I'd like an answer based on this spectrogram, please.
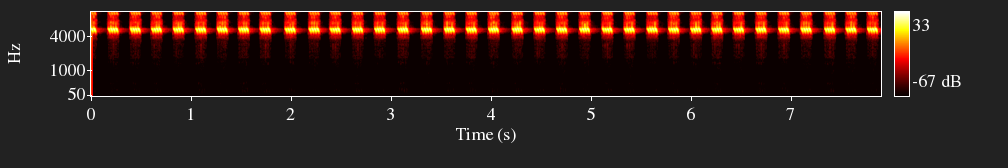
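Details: Cricket giving a regular run of short, high chirps, close to four each second, each a tight burst of pulses, heard alone in a quiet setting.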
